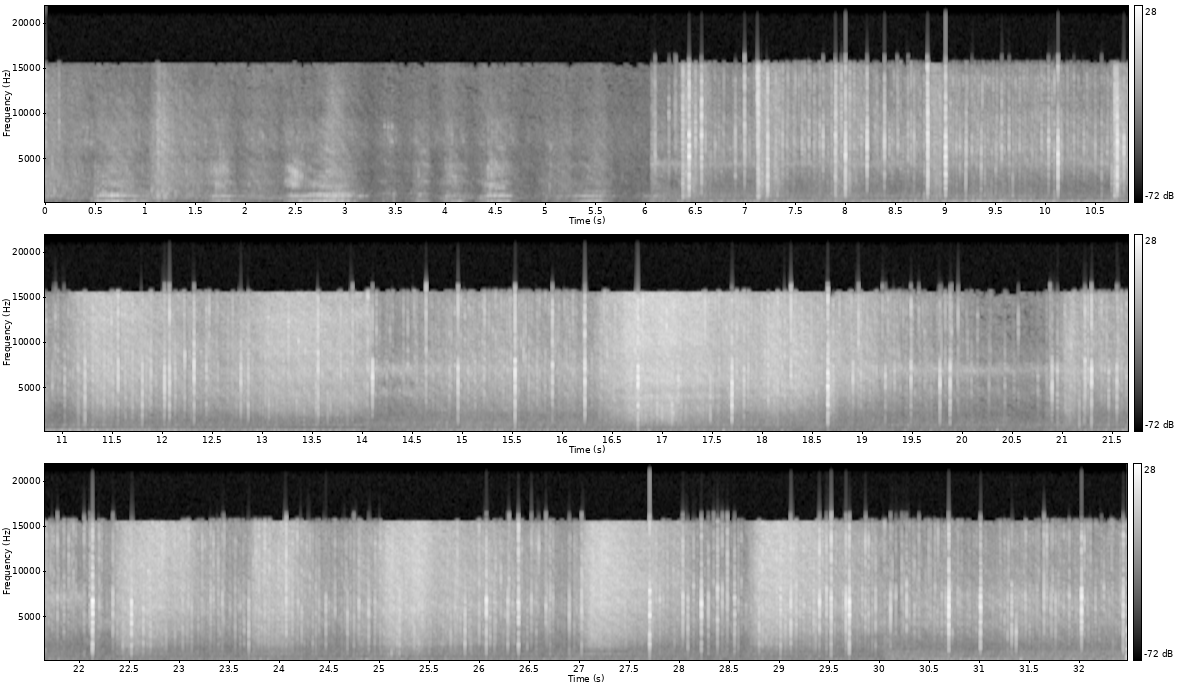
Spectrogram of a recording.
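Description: A hippo grunting several times in the first few seconds, then a campfire crackling and popping over a steady low rush of flame for the rest.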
